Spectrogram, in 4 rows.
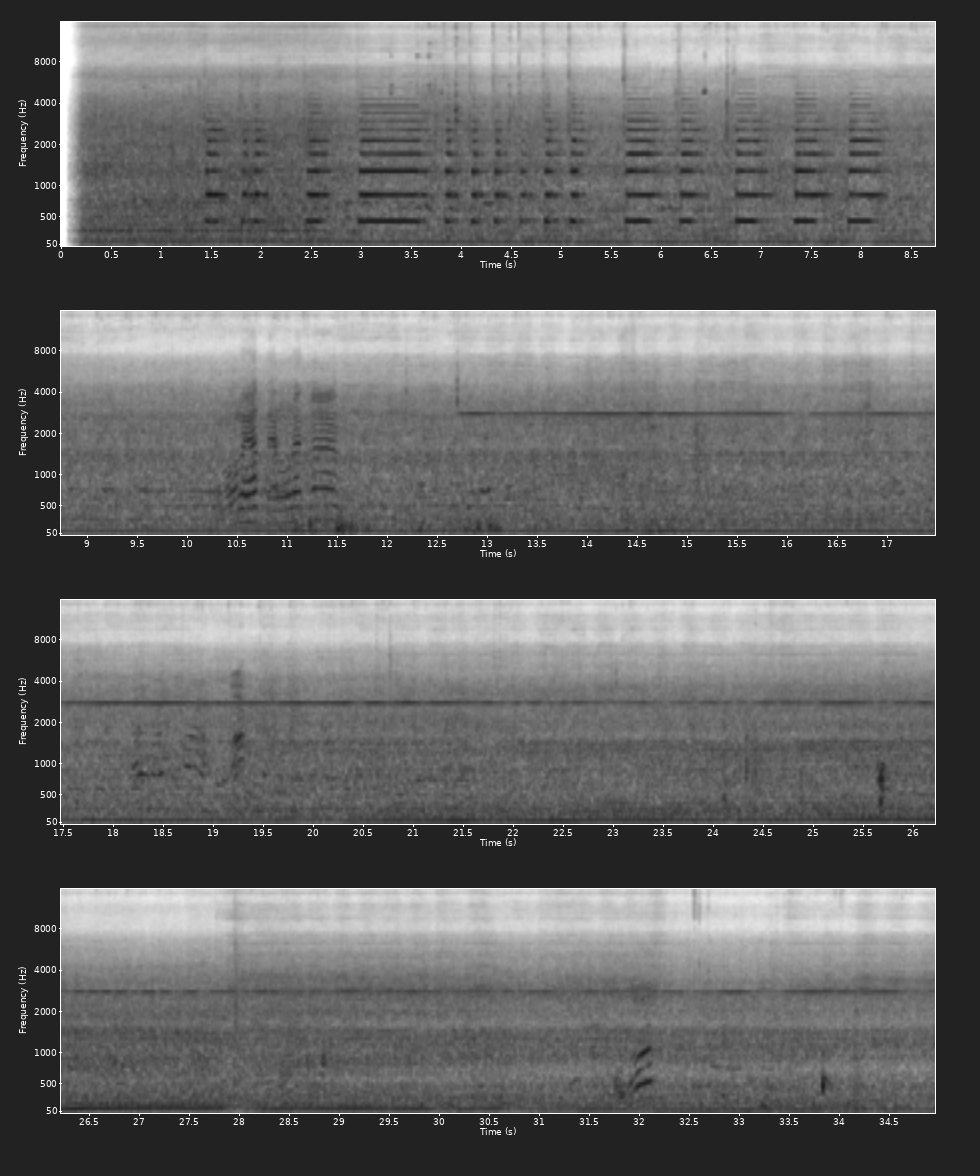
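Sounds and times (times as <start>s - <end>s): heavy vehicle engine rumbling: 0.1s - 34.9s
high-pitched tone: 0.3s - 34.9s
bus horn toots: 1.2s - 8.5s.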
